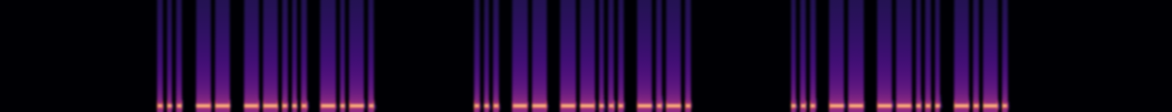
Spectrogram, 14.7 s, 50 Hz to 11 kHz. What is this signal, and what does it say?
Morse code, heard as a keyed tone, about 21 wpm, 700 Hz. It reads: SM7C SM7C SM7C
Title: DXCC-100 Call Signs - 4 Characters - Repeated 3x - 20wpm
